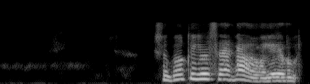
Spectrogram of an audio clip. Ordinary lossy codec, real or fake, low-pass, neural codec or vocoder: none; fake; 7.2 kHz; codec, 16 kHz, 1 kbps, FreqCodec, smaller model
